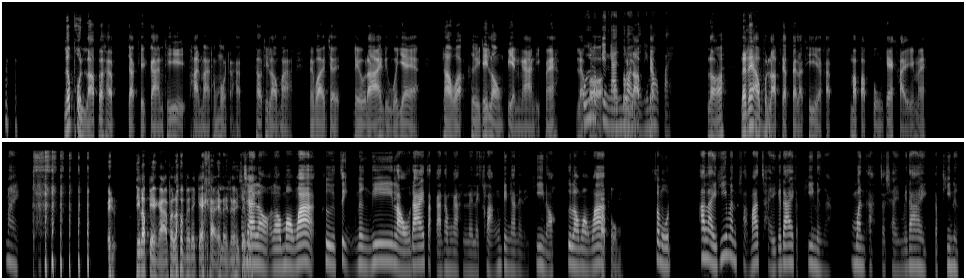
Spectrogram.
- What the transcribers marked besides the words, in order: chuckle; laugh; laughing while speaking: "เราไม่ได้แก้ไขอะไรเลยใช่ไหม ?"
- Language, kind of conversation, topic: Thai, podcast, คุณมีประสบการณ์อะไรบ้างที่ต้องตั้งขอบเขตกับการทำงานออนไลน์?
